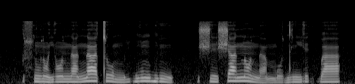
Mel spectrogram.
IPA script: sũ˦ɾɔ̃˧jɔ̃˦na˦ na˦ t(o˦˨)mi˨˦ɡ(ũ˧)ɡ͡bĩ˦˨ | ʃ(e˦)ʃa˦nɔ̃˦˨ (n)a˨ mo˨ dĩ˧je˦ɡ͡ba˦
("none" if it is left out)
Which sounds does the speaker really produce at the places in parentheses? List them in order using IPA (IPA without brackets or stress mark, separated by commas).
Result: o˦˨, ũ˦, e˧, n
